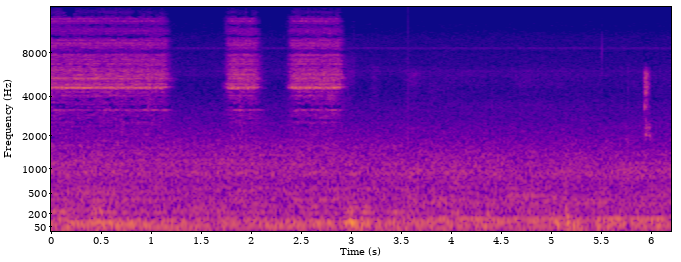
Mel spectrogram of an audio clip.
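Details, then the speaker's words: 1999 Honda Civic Si, stock B16, leak-down test with the cylinder at TDC: sharp bursts of hissing air as the cylinder barely holds pressure. "yeah it's leaking pretty good it's actually holding there too it's actually holding a little bit of air I can hear it coming out of right"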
